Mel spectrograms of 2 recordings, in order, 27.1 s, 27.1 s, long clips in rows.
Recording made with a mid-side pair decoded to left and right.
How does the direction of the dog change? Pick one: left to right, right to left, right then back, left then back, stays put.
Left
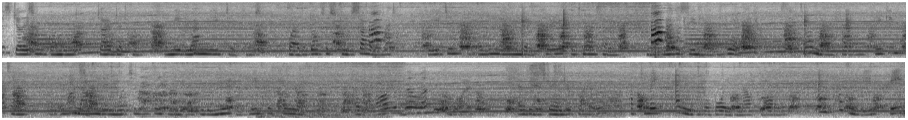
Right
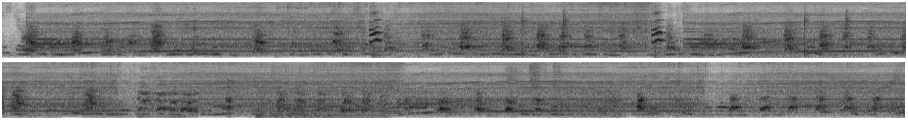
left then back.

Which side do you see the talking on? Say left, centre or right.
left.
